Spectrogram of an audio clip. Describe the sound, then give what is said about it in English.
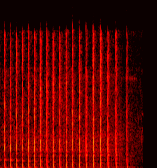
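A bird clattering its big, hard bill together, not a vocal call: a rapid, even, machine-gun-like run of about eighteen hard wooden clacks, easing slightly toward the end before stopping abruptly. No voices. “And the way they make it, they're quacking their bill together. It's not even like a vocal call. It's just like quacking their big, dumb bill.”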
